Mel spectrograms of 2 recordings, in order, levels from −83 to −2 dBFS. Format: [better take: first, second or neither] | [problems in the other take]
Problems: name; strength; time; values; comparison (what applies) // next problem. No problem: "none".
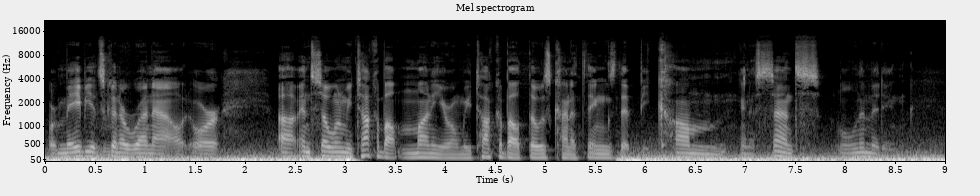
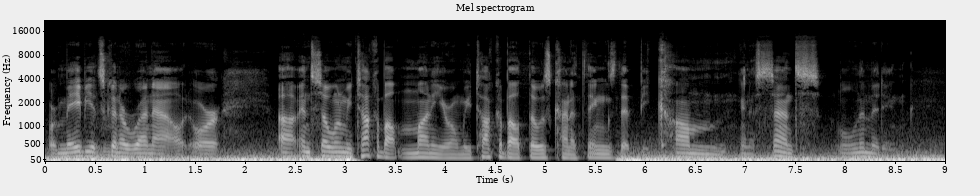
neither | wind noise on the microphone; occasional gusts; until 3 s and from 5.5 s on; 15 dB below the speech; the same in both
